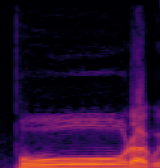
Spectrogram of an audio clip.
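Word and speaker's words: בוא: 그게 뭐냐면 베트와 알렙이에요. 그래서 이걸 뭐라고 하냐면 보라고 읽고요.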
